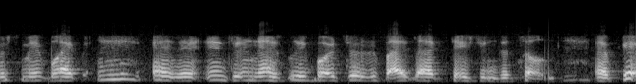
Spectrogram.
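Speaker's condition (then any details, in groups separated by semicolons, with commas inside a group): ALS; all limbs affected except left hand, declined tracheostomy; about 2.5 years since diagnosis, progressive; voice unrecognizably changed, visible speaking difficulty, expects respiratory failure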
